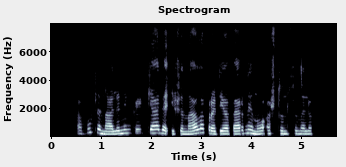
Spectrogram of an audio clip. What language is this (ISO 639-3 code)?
lit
